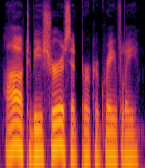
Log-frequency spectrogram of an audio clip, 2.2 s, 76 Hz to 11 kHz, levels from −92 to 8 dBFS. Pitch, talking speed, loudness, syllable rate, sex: 115 Hz, 195 wpm, -16 LUFS, 5.2 syllables/s, male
